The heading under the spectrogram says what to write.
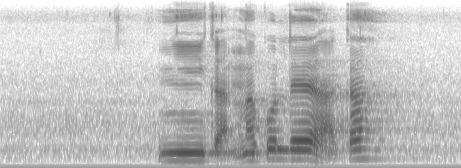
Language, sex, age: Tsonga, male, 23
